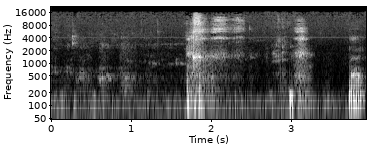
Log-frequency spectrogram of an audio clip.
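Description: Liquid pours from a gourd in a few splashing, gurgling bursts, the longest surge near the middle and two shorter gushes after, over a faint low background hum.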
